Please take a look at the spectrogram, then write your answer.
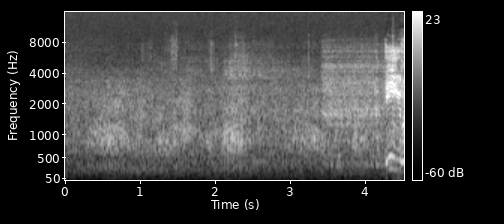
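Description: A Westland Lysander flies at Duxford in 2017, its engine giving a steady, moderately distant drone that swells and fades slightly, then ends in a sudden louder burst.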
